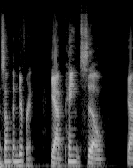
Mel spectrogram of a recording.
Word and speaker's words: Paintsil: said something different yeah paint sill yeah I keep saying like pantsil like p a n t not paint I I'm terrible with pronunciations but yes paint sill so out so throw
